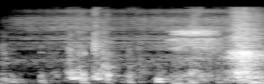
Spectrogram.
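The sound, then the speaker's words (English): A voice mimics sniffing the air, a quick series of short, breathy inhalations with a hissy edge, fairly quiet, with no other sounds around it. “He's sniffing the air like a snake.”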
